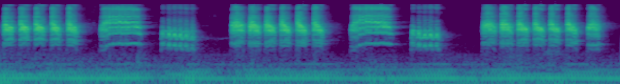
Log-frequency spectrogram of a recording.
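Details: Long-tailed shrike mimicking other birds, its song offered as a lure to prompt silent birds to sing: bursts of five or six harsh, buzzy high notes alternate with longer rasping squawks over a quiet background.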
